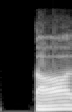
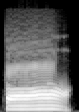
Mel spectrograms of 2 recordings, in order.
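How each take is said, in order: First: The syllable is light, with a thin a vowel. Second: The syllable is heavy, with a thick o-like vowel. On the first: The speaker calls it wrong. "ये ता नहीं है" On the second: The speaker calls it right. "इसको मोटा बोल्ड करके पढ़ना होता है"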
